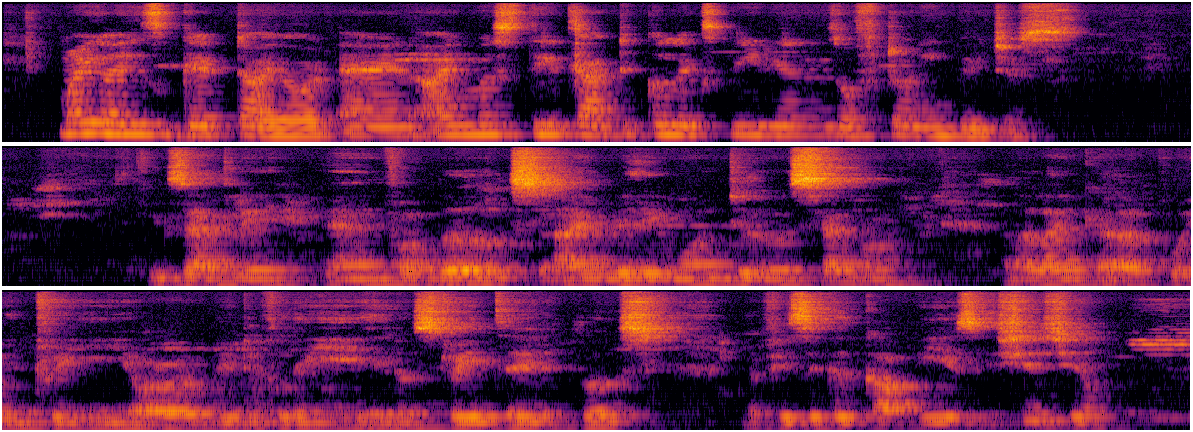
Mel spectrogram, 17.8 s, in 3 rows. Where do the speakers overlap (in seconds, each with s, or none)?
none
